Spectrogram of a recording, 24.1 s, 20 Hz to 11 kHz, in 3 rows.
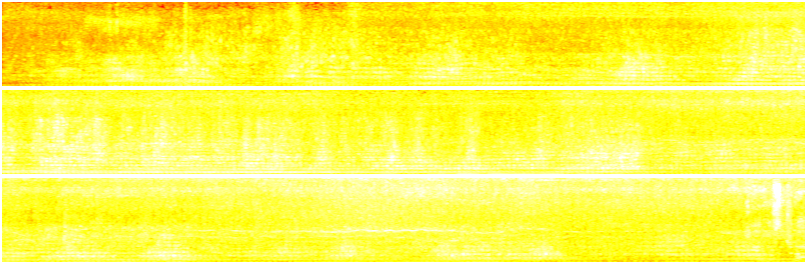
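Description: Propellers of a Parrot ANAFI quadcopter, stripped to under 250 grams and running Betaflight, humming in flight. The hum is a steady stack of tones that wavers slightly in pitch and grows loudest about halfway through.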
